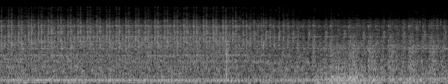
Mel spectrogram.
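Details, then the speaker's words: 2017 Suzuki Bolan/Ravi Euro van, idling with plug wires pulled one at a time; lumpy idle with irregular knocking miss; cylinder 1 spark plug not working, so it won't pick up or rev: misfire. "ये इसका पहला नंबर वाला प्लग काम नहीं कर रहा, जिसकी वजह से गाड़ी पिक नहीं कर रही थी, रेस नहीं ले रही थी। तो गाड़ी बहुत ज़्यादा मिसिंग कर रही है।"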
